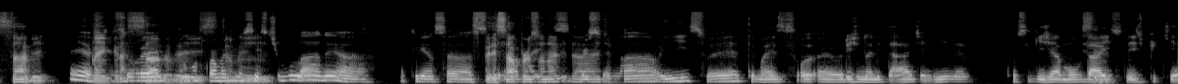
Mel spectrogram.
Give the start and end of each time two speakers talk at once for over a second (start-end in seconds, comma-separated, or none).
0.7-2.8, 4.7-6.2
